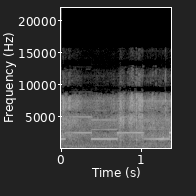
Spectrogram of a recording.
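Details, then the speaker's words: Garrett AT Pro metal detector in Mill Park, Milwaukie, Oregon: short repeated electronic tones around 1.5–2.5 kHz over outdoor hiss as the batteries go dead; low battery warning. "oh, my batteries are going dead. You guys hear that noise? When does that? Battery's going dead."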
